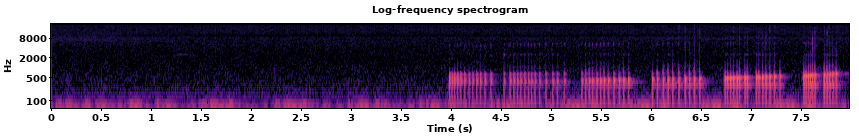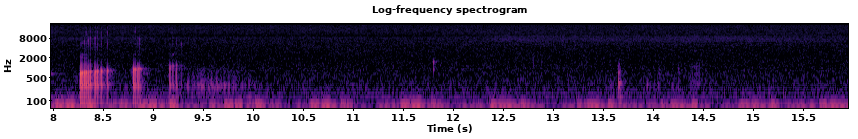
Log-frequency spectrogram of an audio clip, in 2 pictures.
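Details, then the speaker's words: Low, gurgling stomach rumble lasting several seconds in a quiet room from an adult man after about 12–13 hours of fasting, stomach quite empty; hunger bowel sounds. "軽いファスティングなので、ゆっくりお腹の音をお聞きしていただければと思います。"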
